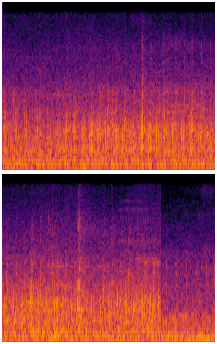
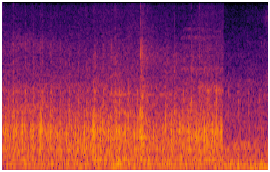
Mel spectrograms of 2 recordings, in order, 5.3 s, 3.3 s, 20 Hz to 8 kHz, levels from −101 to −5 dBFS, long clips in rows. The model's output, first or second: first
